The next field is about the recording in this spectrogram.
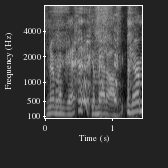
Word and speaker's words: Nurmagomedov: how do you say his name? Is Nurmagomedov. Yeah, that motherfucker takes everybody and wraps him up.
